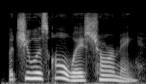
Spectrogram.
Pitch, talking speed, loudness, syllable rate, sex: 220 Hz, 205 wpm, -14 LUFS, 5.4 syllables/s, female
